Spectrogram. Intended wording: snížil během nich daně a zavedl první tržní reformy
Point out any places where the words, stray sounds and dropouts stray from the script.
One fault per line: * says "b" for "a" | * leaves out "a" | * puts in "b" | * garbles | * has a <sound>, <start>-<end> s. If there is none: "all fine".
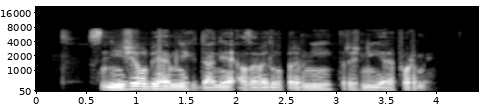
all fine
